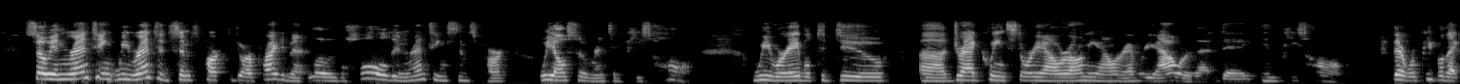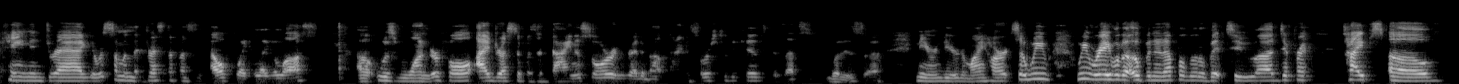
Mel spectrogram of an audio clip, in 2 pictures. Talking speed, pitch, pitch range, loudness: 220 wpm, 180 Hz, 165-215 Hz, -22 LUFS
